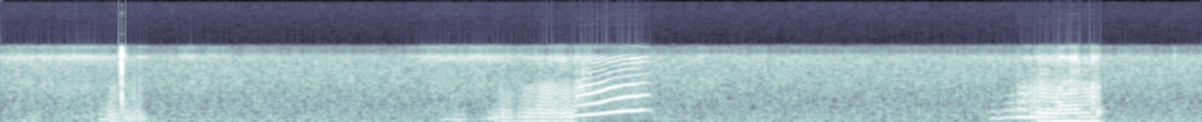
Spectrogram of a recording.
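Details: Puffel, a pet cat, snores while sleeping soundly: two nasal, harmonic breaths around a second long each, the first sliding upward in a whistled tone, spaced about three seconds apart, after a brief sharp click.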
